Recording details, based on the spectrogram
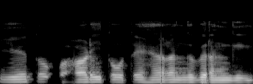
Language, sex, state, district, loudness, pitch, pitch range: Hindi, male, Uttar Pradesh, Jyotiba Phule Nagar, -21 LUFS, 110 Hz, 105-115 Hz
